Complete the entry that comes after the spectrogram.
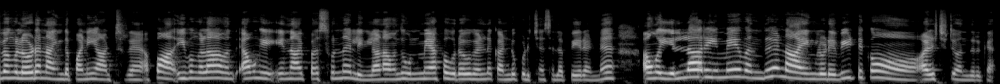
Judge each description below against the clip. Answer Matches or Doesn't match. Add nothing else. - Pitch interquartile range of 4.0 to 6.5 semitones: Doesn't match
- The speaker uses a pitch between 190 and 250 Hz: Doesn't match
